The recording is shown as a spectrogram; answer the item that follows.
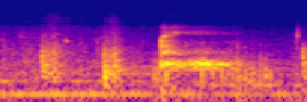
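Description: Near silence: quiet room tone, with a faint short sound about a second in.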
